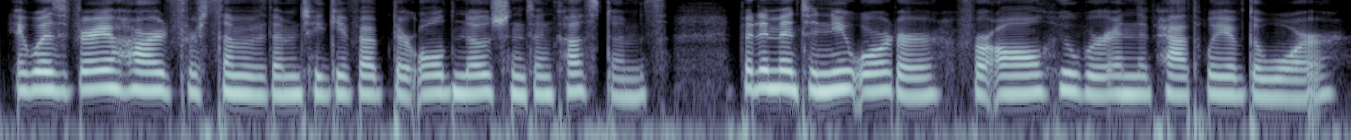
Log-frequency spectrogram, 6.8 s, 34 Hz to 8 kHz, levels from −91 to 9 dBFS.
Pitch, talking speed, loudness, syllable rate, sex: 215 Hz, 285 wpm, -17 LUFS, 6.1 syllables/s, female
